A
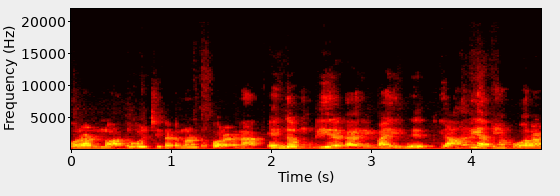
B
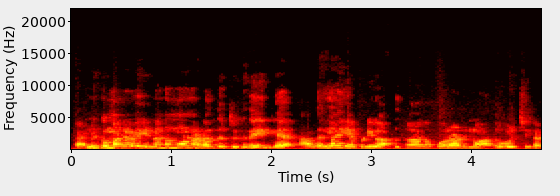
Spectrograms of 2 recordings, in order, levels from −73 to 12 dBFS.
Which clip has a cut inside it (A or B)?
A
